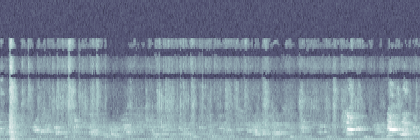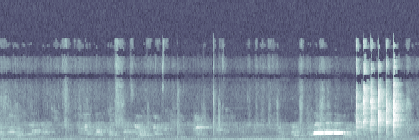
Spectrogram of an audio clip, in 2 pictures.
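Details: Male Lhasa Apso puppy yapping in quick, uneven bursts of thin high yips and whines, with a constant low hum, people talking, and a brief whistle-like squeak near the end.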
